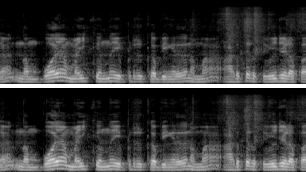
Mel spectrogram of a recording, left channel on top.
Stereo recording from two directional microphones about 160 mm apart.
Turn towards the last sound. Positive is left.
turn(degrees=-20)  # may be behind; listen again after turning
